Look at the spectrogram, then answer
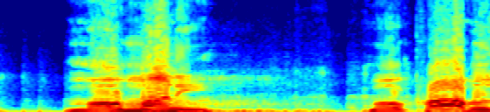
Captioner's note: audience laughs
